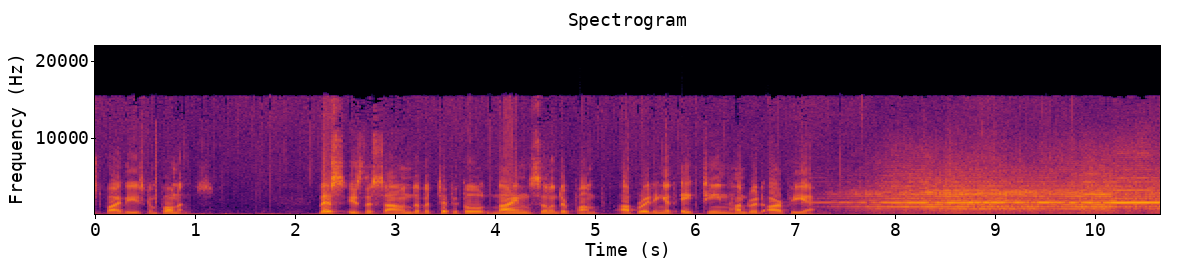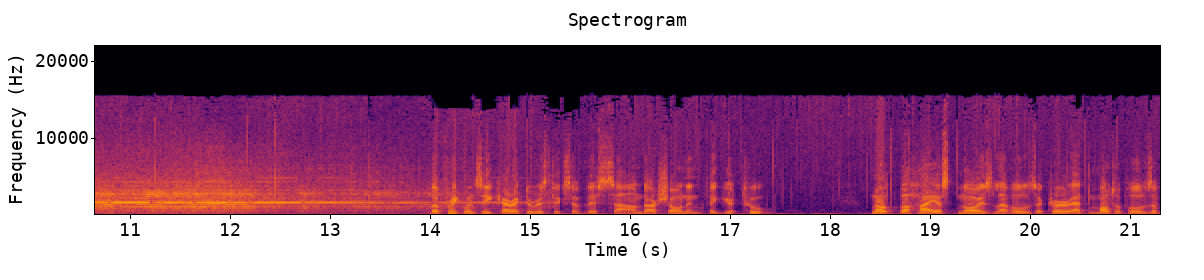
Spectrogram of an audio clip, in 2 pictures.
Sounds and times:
Speech: 0:00.0 - 0:01.2, 0:02.2 - 0:07.2, 0:14.0 - 0:17.5, 0:18.4 - 0:21.3
Rustle: 0:00.0 - 0:07.2, 0:15.2 - 0:21.3.

